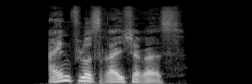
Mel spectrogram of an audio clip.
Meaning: strong/mixed nominative/accusative neuter singular comparative degree of einflussreich
- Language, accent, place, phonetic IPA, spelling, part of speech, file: German, Germany, Berlin, [ˈaɪ̯nflʊsˌʁaɪ̯çəʁəs], einflussreicheres, adjective, De-einflussreicheres.ogg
